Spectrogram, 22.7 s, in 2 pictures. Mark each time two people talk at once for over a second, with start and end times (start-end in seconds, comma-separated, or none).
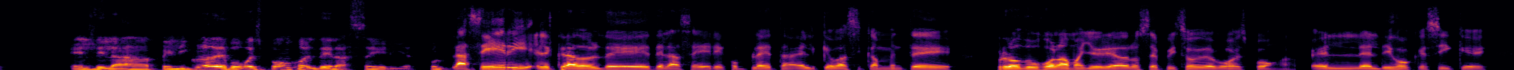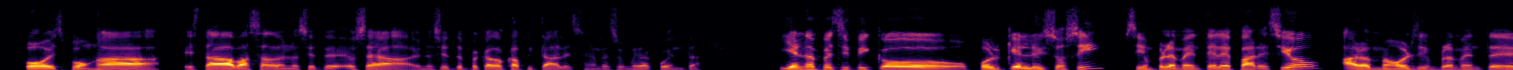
none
